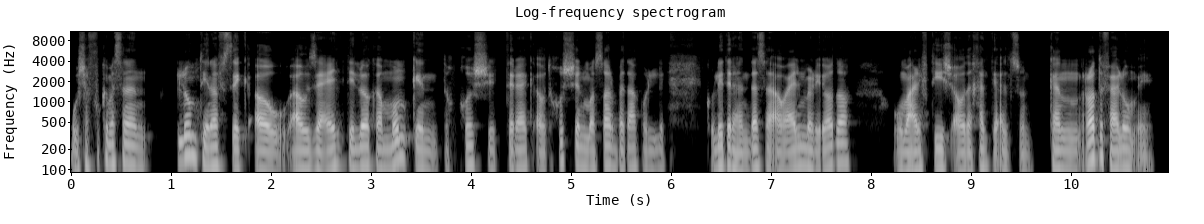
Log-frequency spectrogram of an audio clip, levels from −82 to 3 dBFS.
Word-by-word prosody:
وشافوكِ 100 +8 -5
مثلًا 120 -3 0 0.3
لُمتِ 155 -2 +1
نَفْسِك 105 -2 +1
أو 90 -1 +3
أو 95 0 +5
زعلتِ، 100 +3 +1
اللي 105 +2 +3
هو 110 - +4
كان 100 -1 -1
ممكن 100 - -1
تخشي 115 -3 -1
الTrack 100 +1 -1
أو - - 0
تخشي 125 +5 -1
المسار 100 +2 0
بتاع 100 +1 -1
كل 95 -1 -9 0.4
كلية 110 +3 -1
الهندسة 90 +3 +1
أو 90 - +2
عِلمي 100 +3 +2
رياضة 110 +6 0 0.4
وما 90 -1 +2
عرفتيش، 95 +2 0
أو 90 - +1
دخلتِ 95 +3 -3
ألسن، 85 -2 -5 0.2
كان 95 -1 0
رد 140 +4 +6
فعلهم 95 - +1
إيه؟ - - -8
100 Hz, 175 wpm, -25 LUFS, 95-110 Hz, 0.4 s, رد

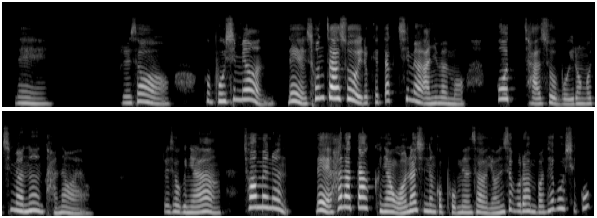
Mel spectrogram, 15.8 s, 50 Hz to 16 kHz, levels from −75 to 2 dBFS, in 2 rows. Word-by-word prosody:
네. 190 -3 -7 0.9
그래서 215 -4 -3 0.4
그 280 - -8
보시면 270 - 0 0.2
네. 260 -8 +1
손자수 365 - +5
이렇게 205 +2 -5
딱 285 +5 -6
치면 285 -8 -2
아니면 190 0 -1
뭐 165 -1 -8 0.4
꽃 350 0 +1 0.2
자수 185 0 -4
뭐 170 -1 -5
이런 185 +1 -4
거 185 - -6
치면은 240 +3 0
다 175 - -9
나와요. 160 -4 -6 0.9
그래서 220 0 -5
그냥 195 0 0 0.3
처음에는 355 - +4 0.3
네. 265 -6 +4
하나 365 - +5
딱 360 -1 +5
그냥 220 - +1
원하시는 235 +5 +1
거 210 -1 -5
보면서 190 0 -4
연습으로 215 - -3
한번 210 -3 -3
해 280 - -2
보시고 325 - -5
220 Hz, 260 characters per minute, -24 LUFS, 190-290 Hz, 0.9 s, 손자수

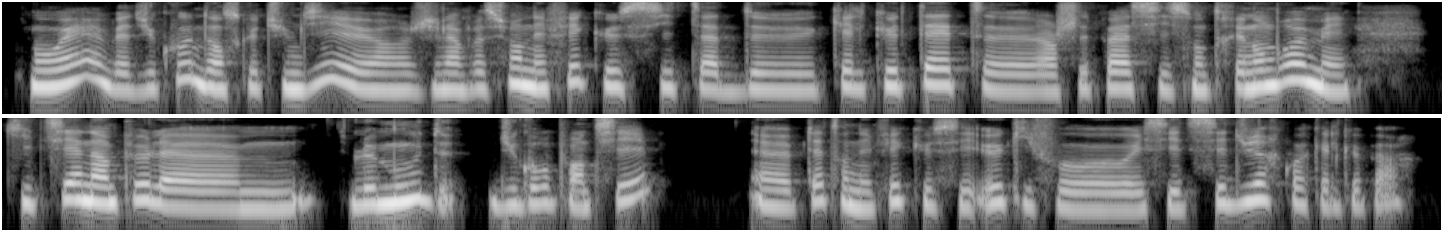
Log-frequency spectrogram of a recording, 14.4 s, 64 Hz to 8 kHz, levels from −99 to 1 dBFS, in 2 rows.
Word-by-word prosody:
Ouais, 245 +8 +4
bah, 190 -5 0
du 190 +2 -5
coup, 285 +9 -3
dans 215 -5 +4
ce 195 - -1
que 205 - -4
tu 200 0 -2
me - - +4
dis, 240 +9 -1
heu, 190 -6 0
j'ai 185 +1 -4
l'impression, 190 +6 0
en 225 - +8
effet, 210 +6 0
que 220 -4 -3
si 205 0 +1
tu - - -8
as 190 -1 0
de 185 0 -5
quelques 210 +1 -3
têtes 225 -2 +1
alors, 180 -2 -3
je - - -1
sais 195 - -6
pas 200 +1 0
s'ils 195 -1 -1
sont 185 +1 0
très 195 +2 -4
nombreux 225 +8 +5
mais, 195 -8 +5 0.5
qui 210 -3 -4
tiennent 240 +3 +5
un 210 -1 +6
peu 235 +2 0
le 170 -3 0 0.3
le 200 0 +1
mood 225 +3 +6 0.2
du 195 -2 -4
groupe 200 +2 -5
entier, 220 +8 0 0.6
heu, 180 -2 -1
peut-être 220 +5 -5
en 195 - 0
effet 175 +6 -4
que 220 -3 -9
c'est 180 0 -3
eux 210 - 0
qu'il 210 -3 -7
faut 160 -3 -5
essayer 165 +2 -3
de 170 - -13
séduire 215 +6 0
quoi, 200 - -6
quelque 180 -1 -10
part. 215 +4 -11
195 Hz, 235 wpm, -23 LUFS, 185-220 Hz, 0.6 s, en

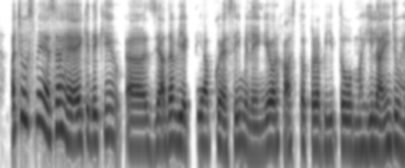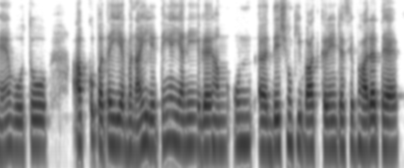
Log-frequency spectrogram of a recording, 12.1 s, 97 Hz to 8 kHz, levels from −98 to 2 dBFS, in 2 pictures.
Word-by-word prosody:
अच्छा, 375 - +3
उसमें 335 0 0
ऐसा 265 0 +4
है 200 -7 +3
के 220 - -1
देखें 210 +3 -2
अ, 170 -5 -1
ज़्यादा 180 +3 +3
व्यक्ति 190 -1 -1
आपको 180 +1 -2
ऐसे 170 +1 -1
ही 190 - -3
मिलेंगे 155 -2 -4
और 180 0 +2
खास 175 -2 -3
तौर 185 - 0
पर 175 - +2
अभी 170 0 -2
तो 175 -1 +1
महिलाएँ 165 0 0
जो 190 -1 0
हैं, 160 -1 -4
वो 165 -2 -3
तो 170 0 -2 0.4
आपको 190 +2 +3
पता 180 -3 +2
ही 175 -1 0
है 170 - +3
बना 165 -3 0
ही 180 +5 +1
लेती 180 +2 -3
हैं 205 0 -3
यानी 180 -1 -2
अगर 165 +1 +3
हम 170 0 -4
उन 185 0 -3
अ, 165 - +3
देशों 170 +3 -1
की 180 +1 -4
बात 170 0 +3
करें, 170 0 +1
जैसे 170 +1 -1
भारत 170 0 +4
है 160 -1 +3
175 Hz, 215 wpm, -22 LUFS, 170-190 Hz, 0.4 s, ऐसा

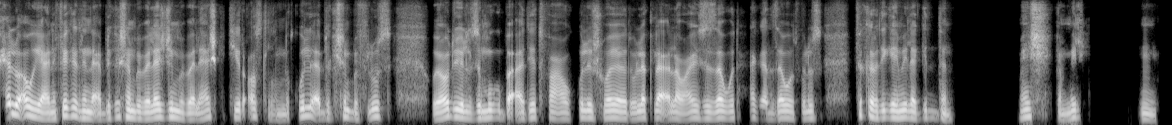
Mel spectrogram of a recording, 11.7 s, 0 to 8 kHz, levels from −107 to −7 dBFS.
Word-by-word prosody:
حلو 185 -3 +5
أوي 145 -6 +5
يعني 105 0 +4
فكرة 150 -3 +1
إن 110 -3 +2
application 130 +4 -2
ببلاش 120 +2 +3
دي 130 - +3
ما 115 -4 0
بالاقيهاش 100 +1 +2
كتير - - -5
أصلًا، 85 0 -7
ده - - -9
كُلّ 145 +2 +2
الapplication 140 - -3
بفلوس، 130 +4 -4 0.4
ويقعدوا 135 -1 +4
يلزموك 115 +1 0
بقى - - +3
تدفع، 115 -4 -2
وكُلّ 120 +4 -2
شوية 120 +2 +2
يقولوا 105 -1 -2
لك - - -6
لأ - - +5
لو - - +1
عايز 115 +3 -2
تزود 115 +1 0
حاجة 125 - -4
تزود 115 +2 -1
فلوس، 110 +1 -6 0.4
الفكرة - - +1
دي 120 - -2
جميلة 120 -1 +2
جدًا، 105 -6 -8 0.7
ماشي 135 +2 0
كمّلي، 110 +8 -4 0.6
إمم. 90 -3 -6
115 Hz, 195 wpm, -25 LUFS, 105-125 Hz, 0.7 s, حلو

